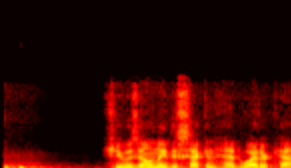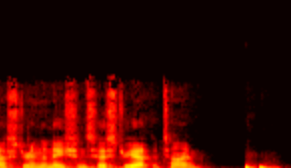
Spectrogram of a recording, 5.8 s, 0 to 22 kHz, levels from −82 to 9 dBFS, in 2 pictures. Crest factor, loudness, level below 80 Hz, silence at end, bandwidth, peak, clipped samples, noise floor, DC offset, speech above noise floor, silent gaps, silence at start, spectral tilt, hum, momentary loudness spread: 18 dB; -21 LUFS; -58 dBFS; 0.25 s; 12.5 kHz; -4 dBFS; under 0.1%; -57 dBFS; under 0.1%; 37 dB; none; 0.05 s; -5 dB/octave; none; 11 LU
